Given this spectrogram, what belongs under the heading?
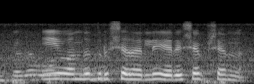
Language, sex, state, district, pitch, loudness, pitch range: Kannada, female, Karnataka, Koppal, 235 Hz, -15 LUFS, 215-250 Hz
